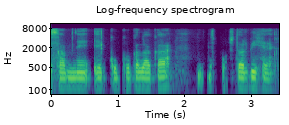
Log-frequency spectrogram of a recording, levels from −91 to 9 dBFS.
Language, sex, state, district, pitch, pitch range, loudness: Hindi, male, Assam, Kamrup Metropolitan, 115 Hz, 115-120 Hz, -18 LUFS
